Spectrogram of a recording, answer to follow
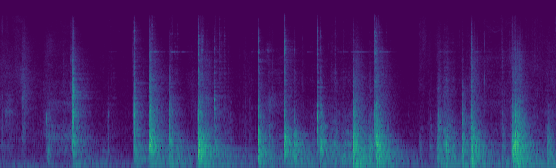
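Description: Irregular metal clunks and knocks, about a dozen, each ringing briefly, as a steel tube section is pushed and wiggled into place between the VW chassis's rear torsion housings for a test fit. The piece is catching on something up front rather than sliding home.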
